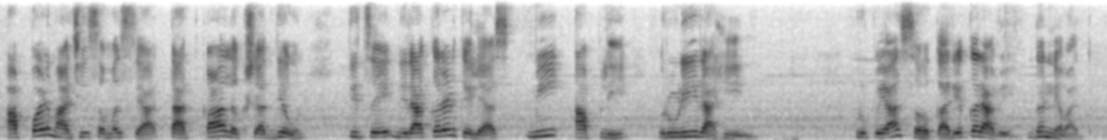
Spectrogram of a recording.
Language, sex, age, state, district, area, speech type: Marathi, female, 45-60, Maharashtra, Thane, rural, spontaneous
